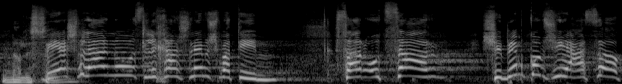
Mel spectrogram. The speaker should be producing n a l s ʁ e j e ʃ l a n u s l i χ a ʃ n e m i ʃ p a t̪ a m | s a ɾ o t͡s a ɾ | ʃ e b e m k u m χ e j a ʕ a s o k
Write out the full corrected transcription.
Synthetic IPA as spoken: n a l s v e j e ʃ l a n u s l i χ a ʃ n e m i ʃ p a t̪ i m | s a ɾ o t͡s a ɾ | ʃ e b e m k o m ʃ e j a ʕ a s o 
